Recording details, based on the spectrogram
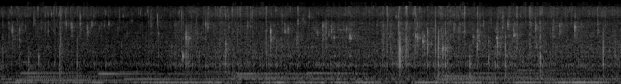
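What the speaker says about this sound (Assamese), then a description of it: "এইখিনি মই প্ৰথমে তেলত দি দিওঁ তেলটো ল' ফ্লেমত দিছোঁ এটা এটাকৈ দি দিওঁ ধুনীয়াকৈ ভাজি হ'ব দিব" Gobi manchurian cauliflower balls fry in oil over a low flame, giving a steady, close sizzle with soft crackles and occasional stirring.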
